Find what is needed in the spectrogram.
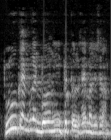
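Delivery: high, eager voice of a convert insisting he means it; a lightly voiced earnest young convert; eager protest.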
